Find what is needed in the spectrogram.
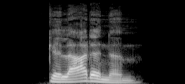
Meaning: strong dative masculine/neuter singular of geladen
- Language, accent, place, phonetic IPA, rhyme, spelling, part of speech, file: German, Germany, Berlin, [ɡəˈlaːdənəm], -aːdənəm, geladenem, adjective, De-geladenem.ogg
